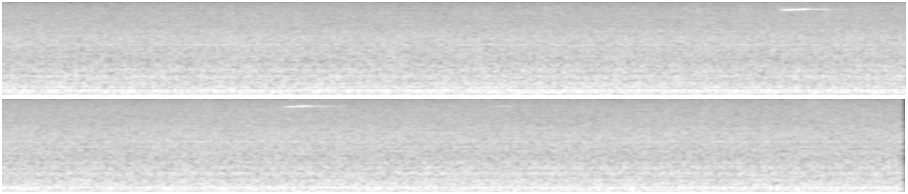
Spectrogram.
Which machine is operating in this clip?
fan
